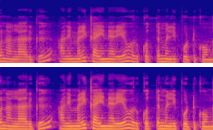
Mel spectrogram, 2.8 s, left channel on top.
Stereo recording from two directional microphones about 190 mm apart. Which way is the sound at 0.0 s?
25° right (ahead or behind).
